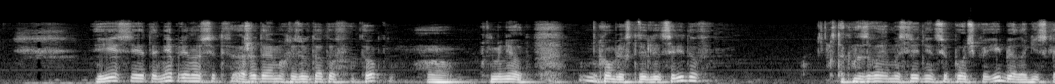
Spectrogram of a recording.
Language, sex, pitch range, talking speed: Russian, male, 110-135 Hz, 95 wpm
